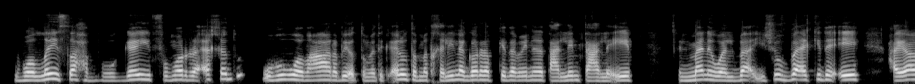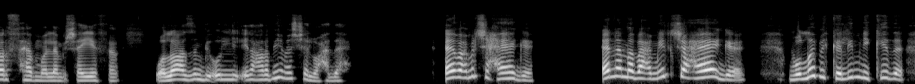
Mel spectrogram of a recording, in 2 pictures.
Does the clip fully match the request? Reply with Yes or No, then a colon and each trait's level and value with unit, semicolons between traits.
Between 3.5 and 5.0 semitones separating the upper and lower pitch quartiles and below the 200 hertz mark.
No: average, 4.4 semitones; high, 215 Hz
